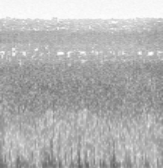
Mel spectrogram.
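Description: Steady wind buffets the microphone in gusty rumbles, with a soft wash of open-air noise behind it, at Qijin District beach in Kaohsiung, Taiwan.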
